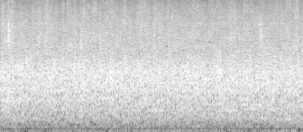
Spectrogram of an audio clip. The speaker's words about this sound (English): The members of the São Paulo Symphony Orchestra applauding Nelson Freire as he returns to the front of the platform.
